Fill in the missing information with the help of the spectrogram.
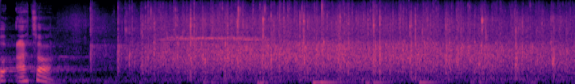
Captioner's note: audience applauding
